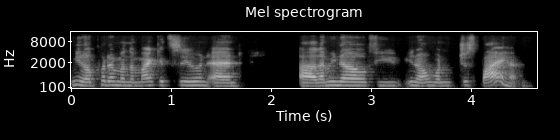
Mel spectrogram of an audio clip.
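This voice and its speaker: A woman with a German accent at a very fast pace. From Germany, then Northern Virginia from age 12. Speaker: entrepreneur. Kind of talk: interview storytelling. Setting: podcast interview. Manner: casual with many fillers.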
